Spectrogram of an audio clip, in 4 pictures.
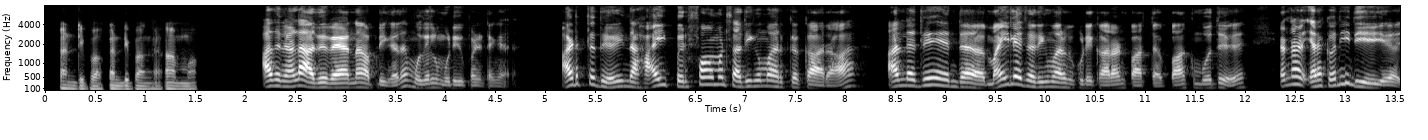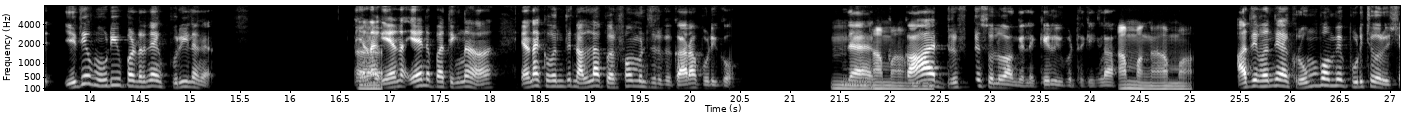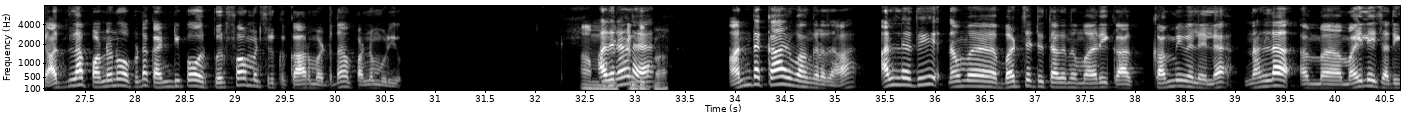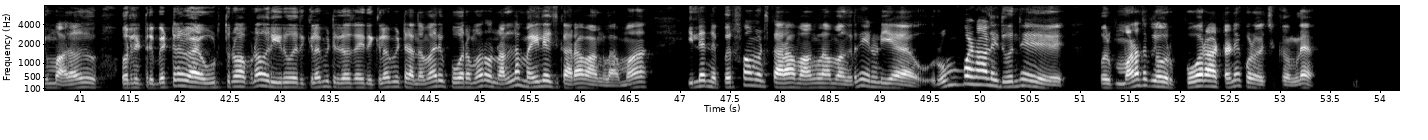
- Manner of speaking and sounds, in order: in English: "ஹை பெர்ஃபார்மன்ஸ்"; other background noise; in English: "பெர்ஃபார்மன்ஸ்"; in English: "பெர்ஃபார்மன்ஸ்"; in English: "பெர்ஃபார்மன்ஸ்"
- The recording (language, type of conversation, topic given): Tamil, podcast, அதிக விருப்பங்கள் ஒரே நேரத்தில் வந்தால், நீங்கள் எப்படி முடிவு செய்து தேர்வு செய்கிறீர்கள்?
